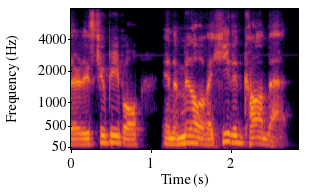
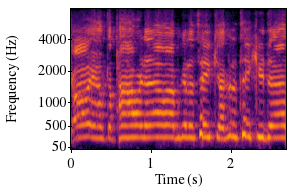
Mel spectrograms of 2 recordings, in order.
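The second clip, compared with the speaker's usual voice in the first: very high-pitched manic rant; mock freak-out; 12 semitones higher than usual. Agent shot full of heroin by mistake, high mock freak-out. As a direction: rattle out wild threats in a squealing high voice. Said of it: "like, freaking out".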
